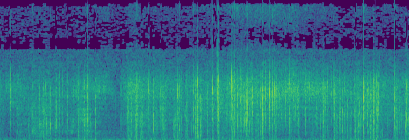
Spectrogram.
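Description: A small, empty kraft paper bag held upright is tapped, rubbed and crinkled with long dark nails. Dense, bright crackling and rustling runs throughout, with sharp, quick-fading ticks from the nail taps over a steady papery hiss.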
